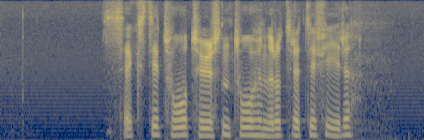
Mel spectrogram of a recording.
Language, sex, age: Norwegian, male, 34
